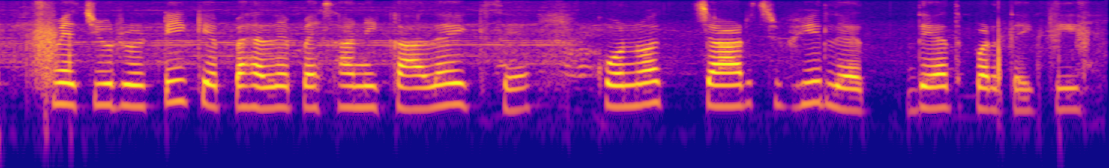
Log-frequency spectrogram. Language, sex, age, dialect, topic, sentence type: Maithili, female, 18-24, Angika, banking, question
